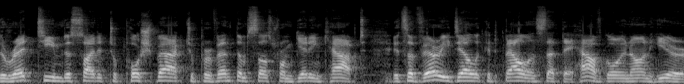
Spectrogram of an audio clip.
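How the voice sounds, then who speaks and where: Using a normal speaking voice, a man with a fairly high pitch talks at a moderate pace with fairly even intonation. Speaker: gaming commentator. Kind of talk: sports commentary. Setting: screen-recorded game commentary. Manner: explanatory and analytical.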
